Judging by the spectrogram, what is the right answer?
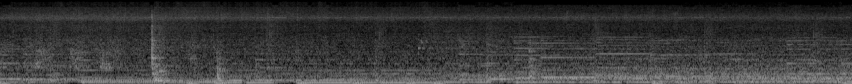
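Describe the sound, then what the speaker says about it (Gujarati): Onion paste sizzles softly in a pan as it sautés, with a steady low frying hiss and occasional light scrapes and taps of a stirring spoon, with no talking. "આ પેસ્ટને આપણે થોડીક વાર સાંતળવાની છે."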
